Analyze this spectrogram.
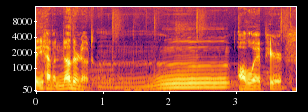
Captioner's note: humming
